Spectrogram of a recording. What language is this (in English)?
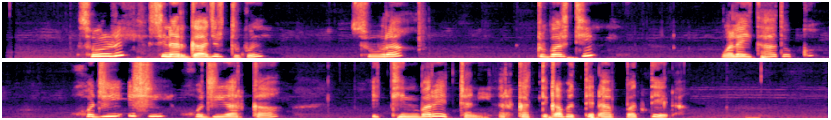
Oromo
